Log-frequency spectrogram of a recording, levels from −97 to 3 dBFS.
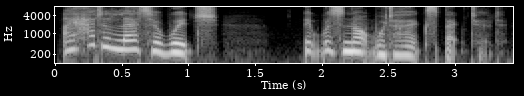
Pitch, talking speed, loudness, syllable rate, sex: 255 Hz, 175 wpm, -20 LUFS, 5.2 syllables/s, female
